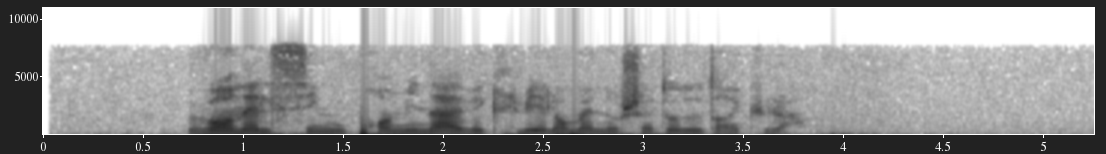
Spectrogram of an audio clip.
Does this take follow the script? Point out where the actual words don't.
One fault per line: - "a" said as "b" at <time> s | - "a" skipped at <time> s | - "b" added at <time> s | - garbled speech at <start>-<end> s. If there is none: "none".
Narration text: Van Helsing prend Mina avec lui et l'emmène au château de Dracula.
none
